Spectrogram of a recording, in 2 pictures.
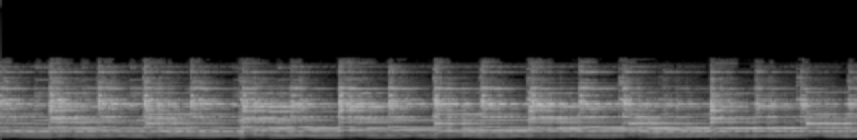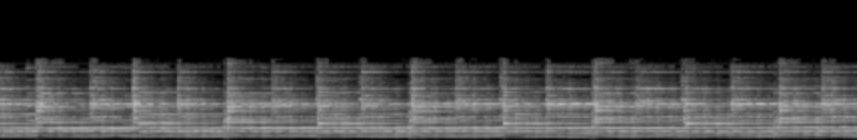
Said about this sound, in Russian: Когда человек приходит обучаться искусству колокольного звона, определенных каких-то требований к нему нет. Главное, чтобы это было чувство ритма, хотя бы какое-то начальное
